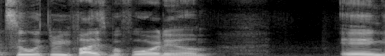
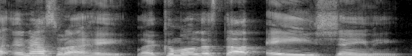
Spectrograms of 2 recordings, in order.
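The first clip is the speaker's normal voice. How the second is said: normal talking voice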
